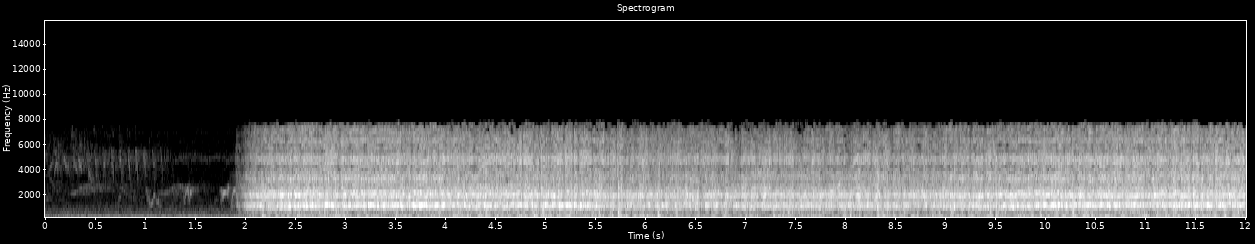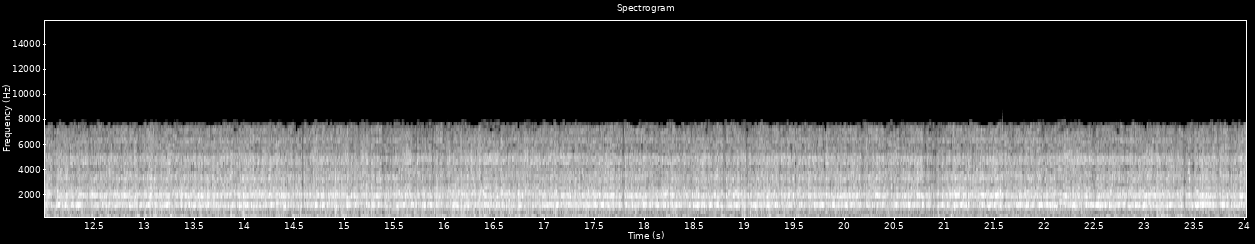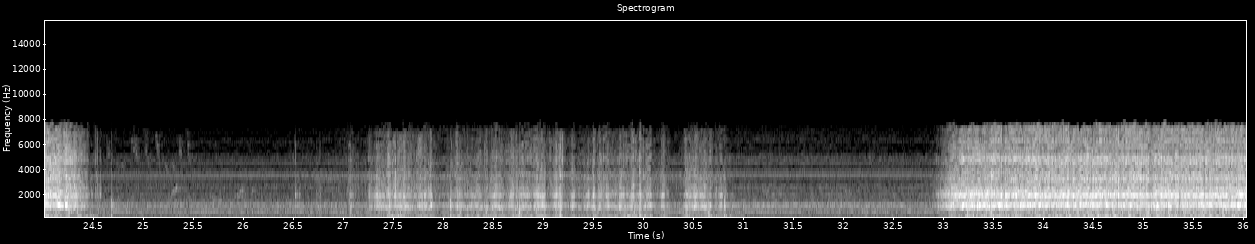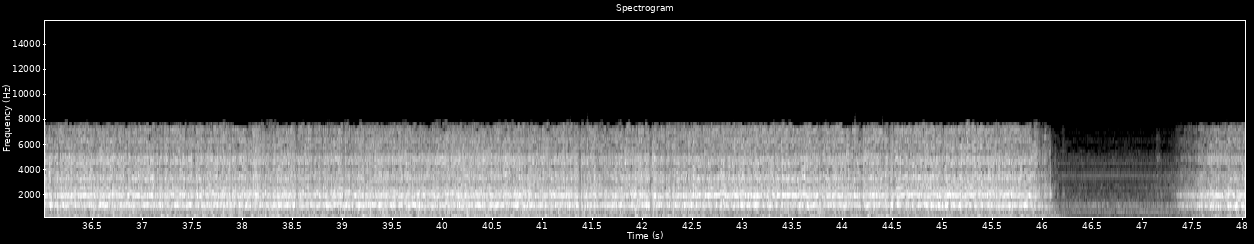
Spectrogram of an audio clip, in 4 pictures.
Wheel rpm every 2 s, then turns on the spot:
10, 130, 140, 100, 110, 160, 160, 170, 160, 160, 160, 160, 30, 10, 30, 10, 60, 160, 160, 160, 160, 160, 160, 40.
26-32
